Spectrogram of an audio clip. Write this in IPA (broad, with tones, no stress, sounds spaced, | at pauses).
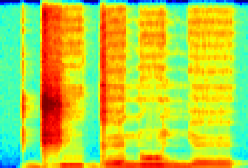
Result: d͡ʒ ɨ˧ ɡ ɛ˨˦ n ɔ̃˧ ɲ ɛ˨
